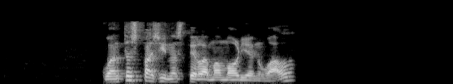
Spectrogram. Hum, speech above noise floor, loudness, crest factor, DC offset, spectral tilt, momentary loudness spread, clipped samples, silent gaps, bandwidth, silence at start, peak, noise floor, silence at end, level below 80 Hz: none; 61 dB; -16 LUFS; 18 dB; under 0.1%; -3 dB/octave; 4 LU; under 0.1%; none; 8 kHz; 1.05 s; 0 dBFS; -77 dBFS; 1.6 s; -64 dBFS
